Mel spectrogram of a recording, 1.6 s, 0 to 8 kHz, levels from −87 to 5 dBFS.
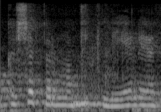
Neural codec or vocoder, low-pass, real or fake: vocoder, 44.1 kHz, 80 mel bands, Vocos; 7.2 kHz; fake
